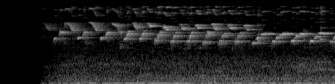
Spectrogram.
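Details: European goldfinch hybrid singing a dense, fast twittering song of bright, high chirps and trills that starts abruptly and runs continuously without pause.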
